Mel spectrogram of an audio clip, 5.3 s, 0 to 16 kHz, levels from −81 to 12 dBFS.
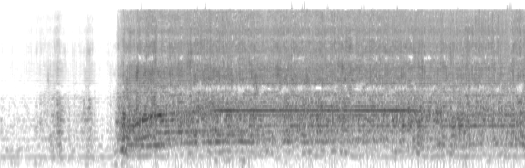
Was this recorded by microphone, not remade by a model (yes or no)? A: no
